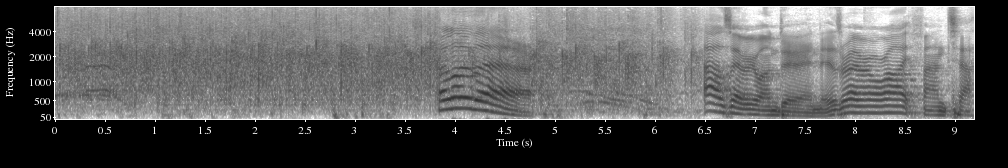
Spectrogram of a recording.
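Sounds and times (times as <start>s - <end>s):
audience applause: 0.0s - 7.0s
speech: 3.8s - 5.1s, 6.5s - 9.1s.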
